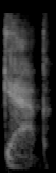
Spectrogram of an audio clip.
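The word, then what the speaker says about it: GAAP: This is pronounced GAP. G- AA. We don't say G- AAP. We say GAP.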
